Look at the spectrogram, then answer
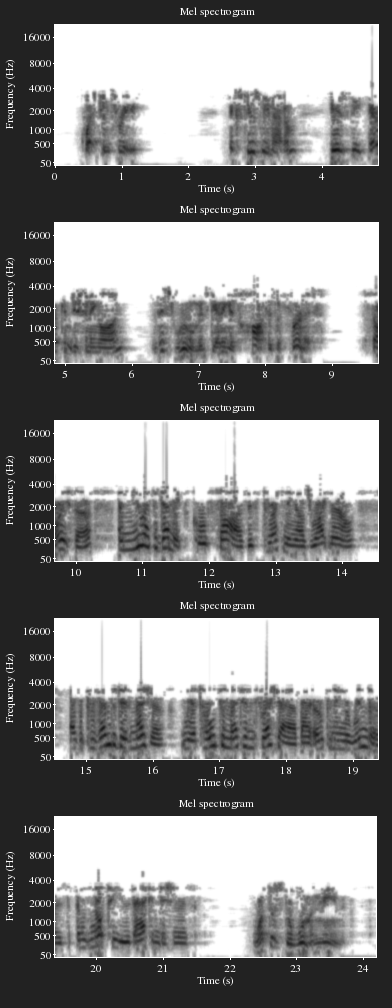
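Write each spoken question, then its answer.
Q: What does the woman mean?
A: The air conditioning is off to help prevent SARS, so they open the windows instead.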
